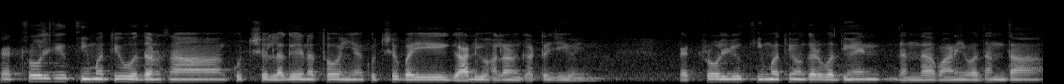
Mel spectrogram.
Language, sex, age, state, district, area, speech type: Sindhi, male, 45-60, Maharashtra, Mumbai Suburban, urban, spontaneous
